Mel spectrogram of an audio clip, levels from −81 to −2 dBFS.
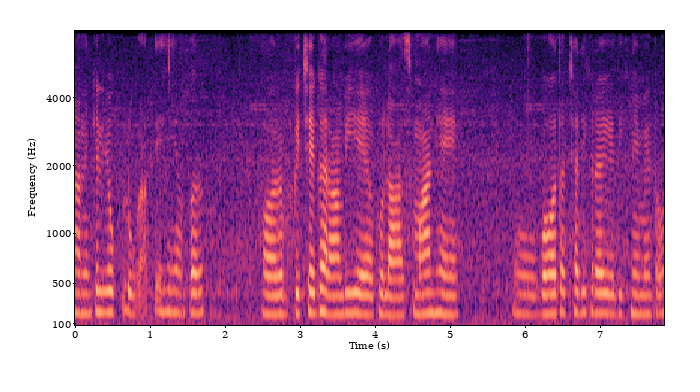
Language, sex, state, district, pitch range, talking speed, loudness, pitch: Hindi, female, Punjab, Pathankot, 190-205 Hz, 190 wpm, -18 LUFS, 195 Hz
